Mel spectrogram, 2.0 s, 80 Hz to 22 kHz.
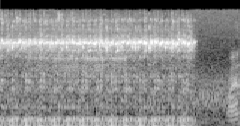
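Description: Honda Pilot's 3.5-litre V6 idling steadily, a fast even pulsing with a thin high whine over it, cutting off suddenly near the end.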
